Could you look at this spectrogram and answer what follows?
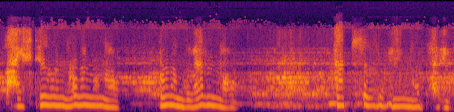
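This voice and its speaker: An actress playing a troubled, frightened young woman with a childlike air, speaking haltingly in a radio drama. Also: high-pitched. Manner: halting, dreamy, hushed delivery. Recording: dull 1980s AM radio recording, music behind. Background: music.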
